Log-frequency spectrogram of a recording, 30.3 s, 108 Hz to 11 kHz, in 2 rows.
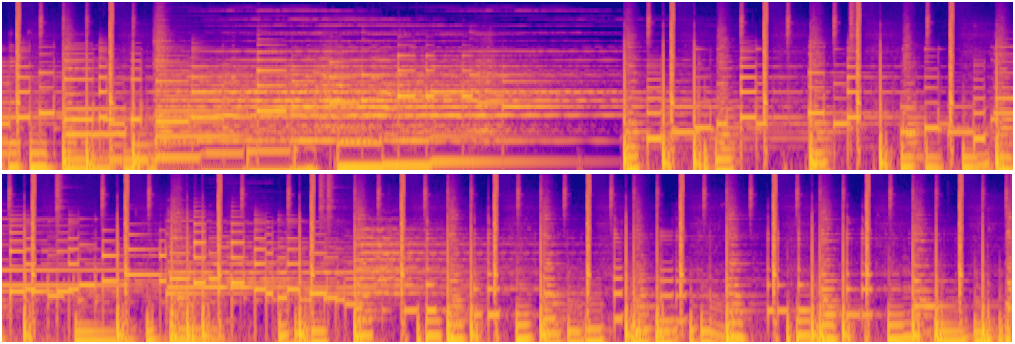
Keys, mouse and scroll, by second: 0.6 ctrl+b, 3.2 click, 3.5 click, 3.7-5.0 middle drag, 5.5 Tab, 5.7 click, 6.1 middle click, 6.4 scroll up 1, 6.7-7.0 scroll down 2, 7.0-8.5 middle drag, 8.5 scroll down 2, 8.7-10.0 middle drag, 10.0 click, 11.1 g, 12.9 drag, 13.1 click, 17.2 shift+a, 19.2-20.2 scroll up 1, 20.2 s, 20.9-22.4 scroll up 4, 23.1 g, 24.2 right click, 27.2 s, 29.5 Tab, 30.2 ctrl+r.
